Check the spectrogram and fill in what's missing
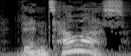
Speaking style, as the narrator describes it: they cried out

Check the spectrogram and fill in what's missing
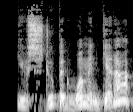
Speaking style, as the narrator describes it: he cried

